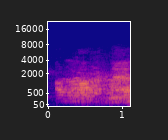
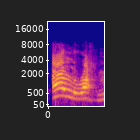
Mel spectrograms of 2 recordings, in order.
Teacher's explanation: there's a lam right there, but we don't pronounce it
